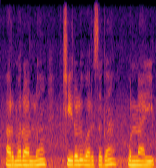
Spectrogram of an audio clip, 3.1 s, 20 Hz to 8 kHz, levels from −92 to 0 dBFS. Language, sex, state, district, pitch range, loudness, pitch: Telugu, female, Telangana, Hyderabad, 195-215 Hz, -14 LUFS, 205 Hz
